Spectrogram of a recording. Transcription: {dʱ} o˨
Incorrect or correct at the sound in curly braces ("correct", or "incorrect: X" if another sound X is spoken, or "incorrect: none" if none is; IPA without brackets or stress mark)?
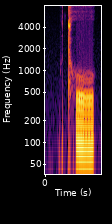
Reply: incorrect: tʰ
